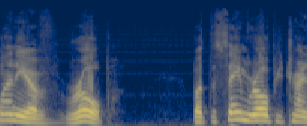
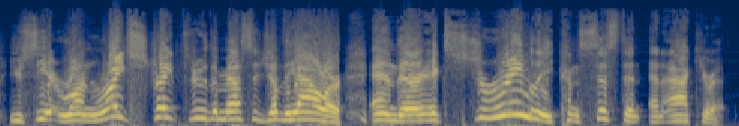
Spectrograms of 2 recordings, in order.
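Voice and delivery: raised, slow pulpit build, higher and louder; preaching at full force; 5 semitones higher, 6 dB louder than usual. Acted. Preacher to the saints, full-force fiery preaching. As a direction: drive it home to the congregation.

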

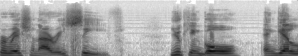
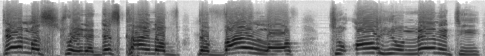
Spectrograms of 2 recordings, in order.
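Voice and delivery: raised, emphatic preacher's delivery; preaching; 8 semitones higher, 8 dB louder than usual. Acted. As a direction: preach it out with ringing, drawn-out phrase endings. Preaches at full force.

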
